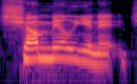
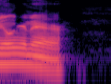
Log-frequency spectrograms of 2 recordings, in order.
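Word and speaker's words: Chamillionaire: Well, he pronounced it chameleon. He couldn't even say chameleon. It couldn't even say it. Right? – Chameleonaire.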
